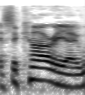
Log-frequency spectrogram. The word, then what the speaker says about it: Sicario: We talked about Crimson Peak, but the main film you were bursting at the seams to get out was Sicario. Am I saying that right? – That's right, Sicario, which I've been reliably informed by the trailer means hitman in Spanish.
